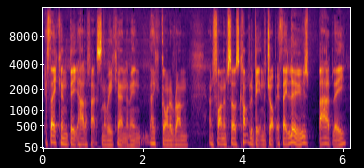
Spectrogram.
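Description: Deep-voiced male pundit, rattles off his points quickly, animated and conversational. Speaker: sports radio pundit. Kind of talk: casual sports radio chat.

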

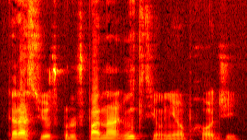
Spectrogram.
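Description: A suave male private detective in an audio story, ingratiating and endlessly persuasive, put on by a man. He sits somewhat higher than the reader's own low register, with a lightly animated lilt as he pitches his schemes. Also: normal speed, gravelly. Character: smooth-talking male private detective, conman.

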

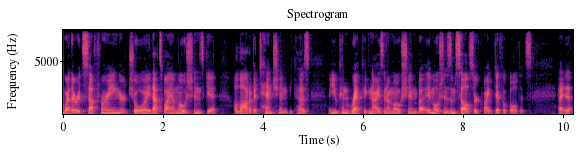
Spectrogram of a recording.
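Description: Soft, flat-voiced American man, quiet monotone. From Utah, United States. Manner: flat monotone, speaking low without inflection. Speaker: host of a scripture study podcast. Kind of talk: informal religious lesson. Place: quiet room at home.

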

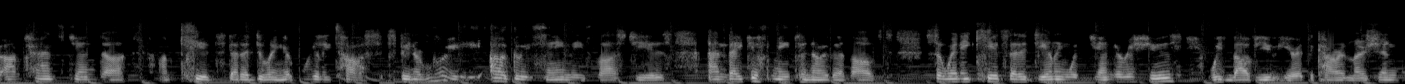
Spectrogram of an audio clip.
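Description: A man with a creaky voice, speaking earnestly and affirmingly in a radio interview chat. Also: mid-range voice, steady tone, moderate pace. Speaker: radio show host, guest on air. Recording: dull lo-fi sound, music behind. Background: music.

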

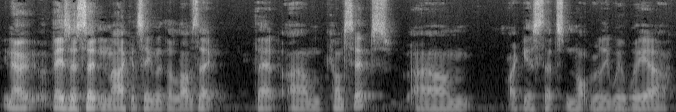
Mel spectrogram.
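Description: A man's voice: mid-range voice, little pitch movement, moderate pace, a little hiss or hum. A man of fifty, a brewery co-founder, chatting casually as a guest and thinking aloud with many fillers. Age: 50s. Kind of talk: casual interview chat.

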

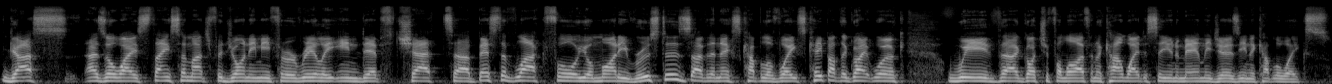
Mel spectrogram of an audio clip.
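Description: An Australian man hosts a casual broadcast interview. His voice is smooth and resonant, sitting slightly higher than average for a man. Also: steady tone, moderate pace. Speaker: interview host.

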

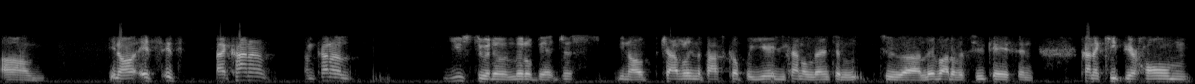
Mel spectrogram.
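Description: A man's voice: mid-range voice, fairly even intonation, moderate pace, no echo. A man from Hawaii chatting casually as an interview guest, laid-back and often repeating himself. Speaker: professional surfer, interview guest. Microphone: phone call. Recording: tinny phone line.

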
